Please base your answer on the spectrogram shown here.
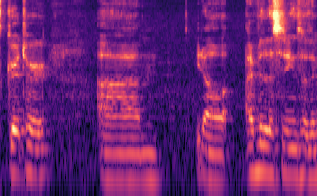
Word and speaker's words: Goethe: I read Goethe. I mean, sorry, I mispronounced it. It's Goethe.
